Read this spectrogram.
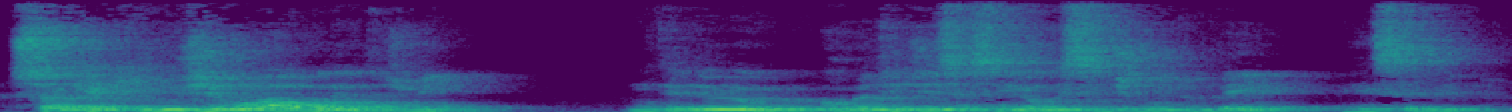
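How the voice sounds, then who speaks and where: A man with a Brazilian Portuguese accent gives his personal testimony casually, using slang and plenty of fillers. His mid-range voice is brisk and dark-toned, with lively intonation. The recording sounds distant, as if captured from far off in an echoey hall.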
